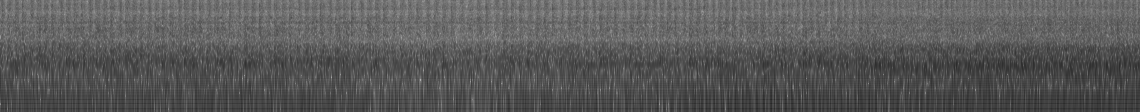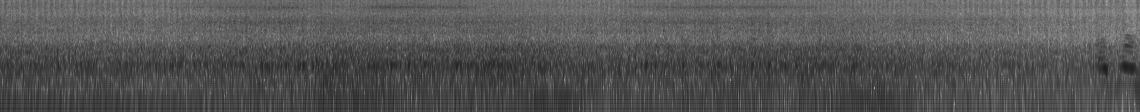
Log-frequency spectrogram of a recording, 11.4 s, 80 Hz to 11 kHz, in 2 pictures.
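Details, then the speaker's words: 1925 Ford Model T after decades sitting, points cleaned: slow, even four-cylinder chuff with steady beat, no misses or knocks, coils visibly clacking and sparking; runs well, normal idle. "Dude, it runs good. - It's running really good."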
